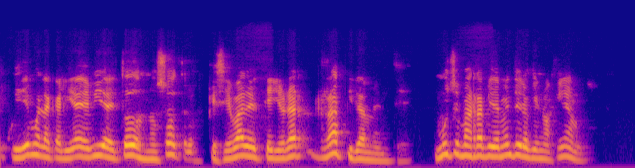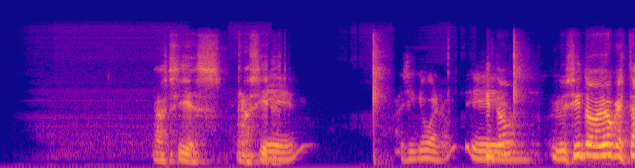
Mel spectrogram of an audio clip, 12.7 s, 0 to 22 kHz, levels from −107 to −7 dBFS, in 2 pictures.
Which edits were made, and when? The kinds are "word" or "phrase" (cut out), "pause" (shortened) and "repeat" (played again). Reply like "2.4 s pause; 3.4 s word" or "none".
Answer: 2.0 s pause; 8.6 s pause; 10.3 s pause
